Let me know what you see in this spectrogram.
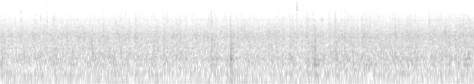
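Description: Faint recorded rain ambience: a steady, soft hiss of rainfall with scattered drop ticks.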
